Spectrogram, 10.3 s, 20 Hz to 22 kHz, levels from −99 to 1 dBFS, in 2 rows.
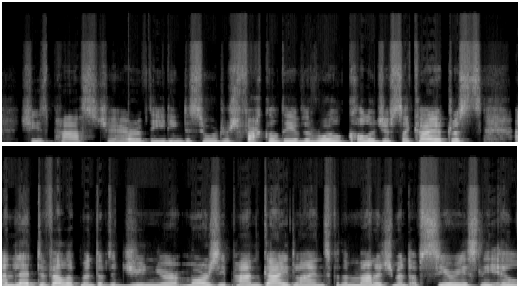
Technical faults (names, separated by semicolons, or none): microphone volume stepped up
